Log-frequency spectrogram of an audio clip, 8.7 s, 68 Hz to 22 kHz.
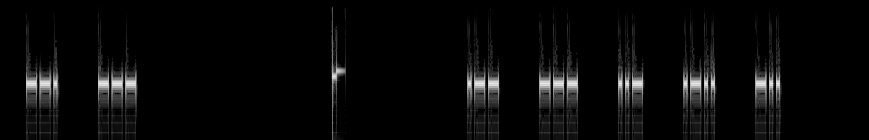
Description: Morse code, heard as a keyed tone, about 34 wpm, spaced as for 16 wpm, 700 Hz. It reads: GO WOULD
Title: 4x Character Spacing - Top 100 Words - 35wpm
